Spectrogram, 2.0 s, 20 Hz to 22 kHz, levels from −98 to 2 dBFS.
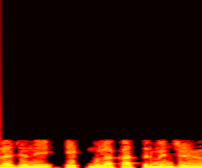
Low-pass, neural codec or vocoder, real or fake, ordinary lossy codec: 3.6 kHz; none; real; none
